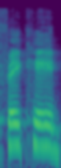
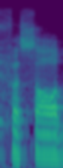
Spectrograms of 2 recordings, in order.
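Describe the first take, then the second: First: The word is said with an anglicized pronunciation. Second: The word is said with its French pronunciation. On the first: The speaker calls it wrong. "if you want to pronounce it incorrectly" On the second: The speaker calls it right. "but it's actually facade because uh, it's originally a French word"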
